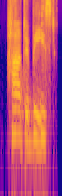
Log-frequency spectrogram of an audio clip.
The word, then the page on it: hartebeest: Indian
